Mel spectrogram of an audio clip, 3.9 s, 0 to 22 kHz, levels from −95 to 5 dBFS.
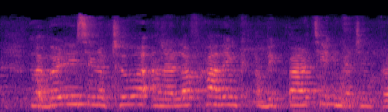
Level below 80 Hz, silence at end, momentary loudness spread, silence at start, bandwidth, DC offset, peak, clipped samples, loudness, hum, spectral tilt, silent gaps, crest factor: -64 dBFS; 0 s; 7 LU; 0 s; 13 kHz; under 0.1%; -12 dBFS; under 0.1%; -28 LUFS; none; -3 dB/octave; none; 16 dB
